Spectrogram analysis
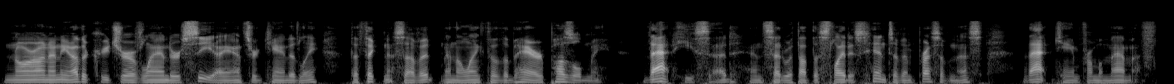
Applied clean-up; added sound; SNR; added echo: none; none; none; none.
